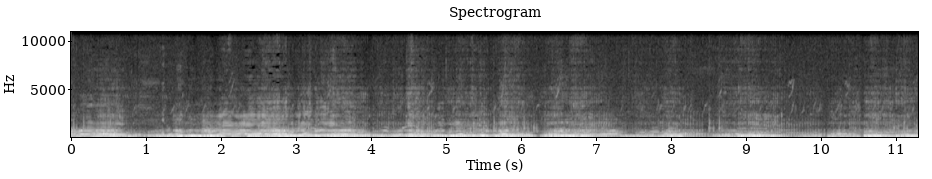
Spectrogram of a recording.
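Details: Two brother lions battling, a dense unbroken barrage of guttural roars and snarls, throaty and rasping, with brief dips in loudness around six and ten seconds.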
